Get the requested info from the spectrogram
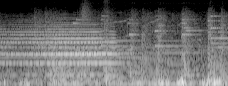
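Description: Marching band brass section holding a long sustained chord for about a second, over low drum beats that come back more strongly near the end.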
